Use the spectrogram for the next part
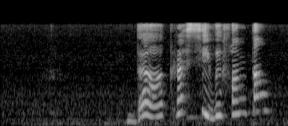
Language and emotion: Russian, positive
